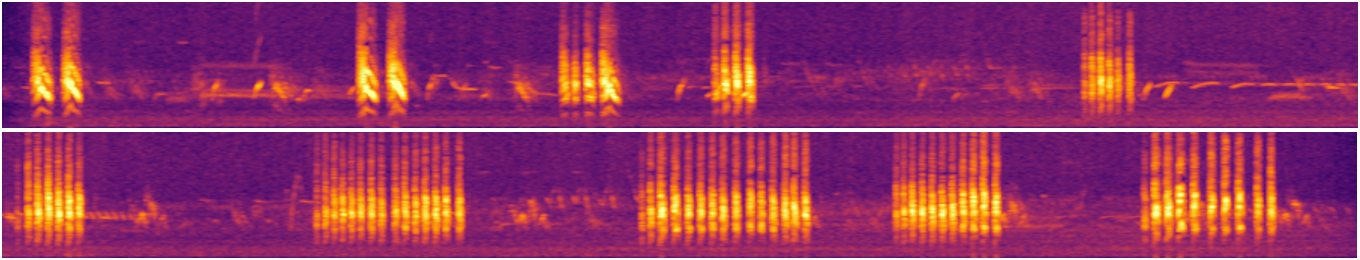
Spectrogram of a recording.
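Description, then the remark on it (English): A house sparrow chirps repeatedly, then breaks into harsh, rattling scolding chatter in short bursts with brief pauses between, clear against a quiet background with no voices. “Also note the scolding chatter.”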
